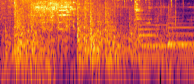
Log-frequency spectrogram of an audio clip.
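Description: Film car-crash sound effects: a car rolling over, with two heavy impacts about a second apart and glass shattering between them. Music with held notes comes in near the end.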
